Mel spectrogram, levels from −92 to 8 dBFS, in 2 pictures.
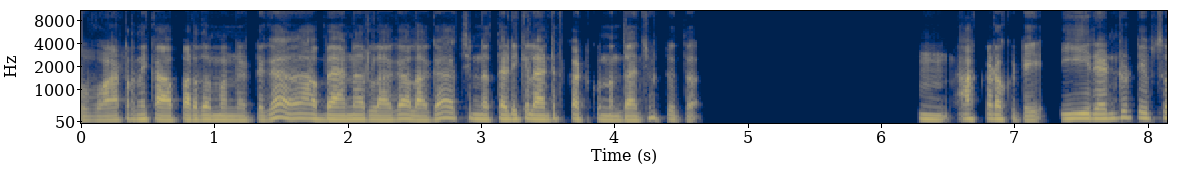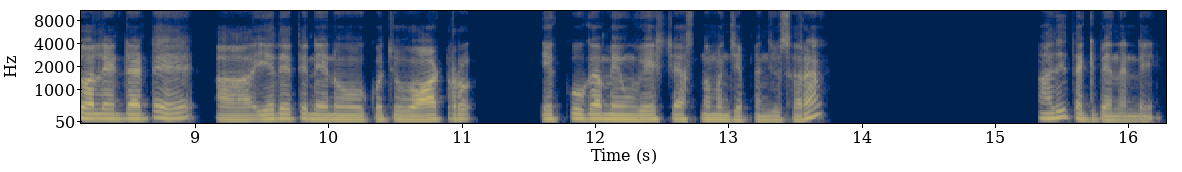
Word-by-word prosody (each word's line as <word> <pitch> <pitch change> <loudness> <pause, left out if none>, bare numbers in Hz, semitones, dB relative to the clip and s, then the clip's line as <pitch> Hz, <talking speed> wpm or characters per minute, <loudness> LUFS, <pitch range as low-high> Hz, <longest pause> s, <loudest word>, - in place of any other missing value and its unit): వాటర్‌ని 125 +3 +1
కాపాడదాం 120 +1 +3
అన్నట్టుగా 115 +8 -1 0.2
ఆ - - +1
బ్యానర్ 125 0 +3
లాగా 120 +4 +1
అలాగా 115 +5 +1 0.2
చిన్న 135 -3 0
తడిక 130 +1 +2
లాంటిది 125 +2 +2
కట్టుకున్నాం 115 -3 -1
దాని 115 -1 +1
చుట్టూత. 130 -8 -7 1.7
హ్మ్. 125 -2 0 0.2
అక్కడొకటి. 130 -3 -1 0.3
ఈ - - +2 0.2
2 145 +5 +1
టిప్స్ 160 -1 -4
వల్ల 145 -1 +5
ఏంటంటే 140 +4 +2 0.4
ఆహ్, 120 0 0
ఏదైతే 145 +1 0
నేను 125 -1 +1 0.2
కొంచెం 125 0 -4
వాటర్ 130 +2 +3 0.7
ఎక్కువగా 140 +1 0
మేము 130 -1 +3
వేస్ట్ 130 +1 -1
చేస్తున్నామని 125 -1 -1
చెప్పాను 115 -1 -5
చూసారా? 115 +1 0 1.7
అది 165 +5 +2
తగ్గిపోయిందండి. 110 -5 -2
125 Hz, 120 wpm, -22 LUFS, 120-135 Hz, 1.7 s, వల్ల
